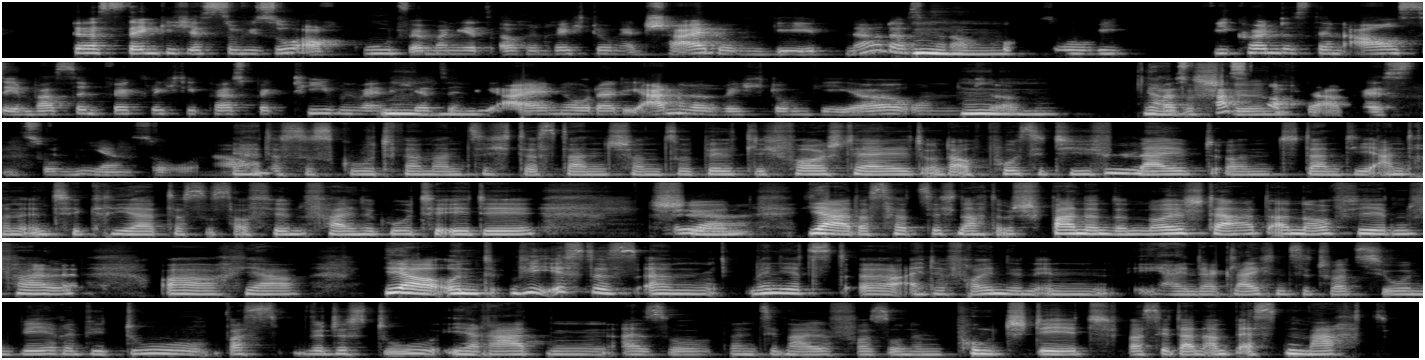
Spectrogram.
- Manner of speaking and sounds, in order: laugh
- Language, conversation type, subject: German, podcast, Wie triffst du Entscheidungen, damit du später möglichst wenig bereust?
